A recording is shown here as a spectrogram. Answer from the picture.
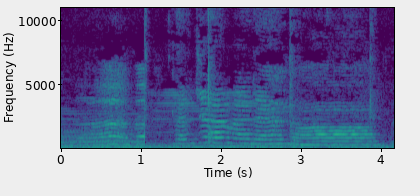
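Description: Child singing a Carnatic song, with wavering, gliding ornamented notes; an abrupt break about a second in.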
